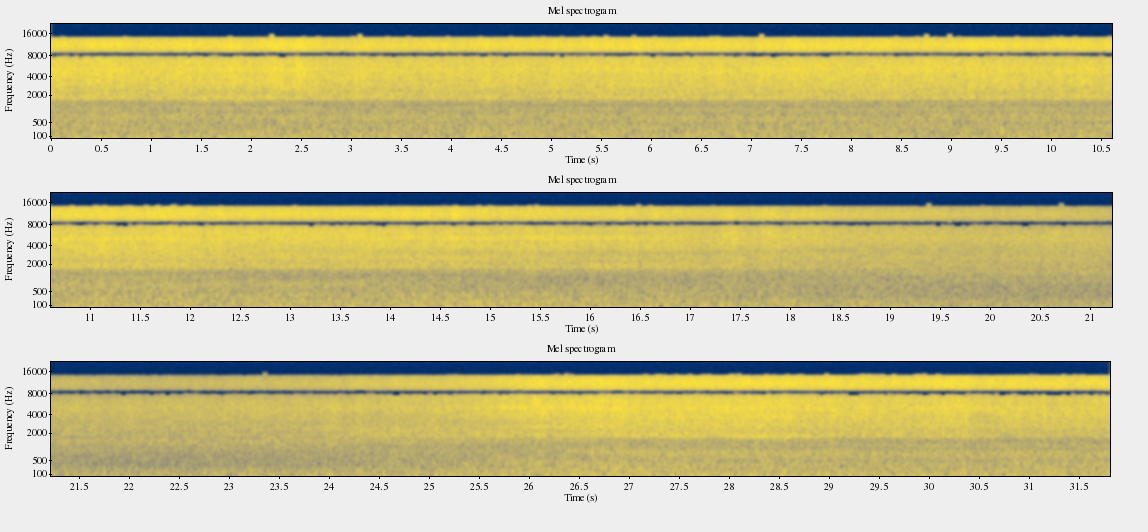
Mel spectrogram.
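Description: Whitewater rushing over and between boulders at a small river waterfall and rapids: a loud, steady rush of water that eases slightly about two-thirds of the way through.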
